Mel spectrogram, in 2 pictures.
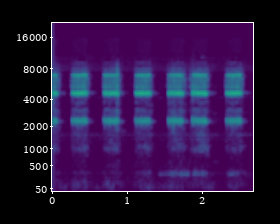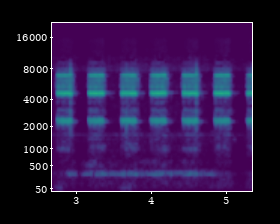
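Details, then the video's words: Male cricket chirping loudly and shrilly, sharp pulsed chirps repeated steadily about two or three times a second, about fourteen in quick succession, with a faint low hum underneath. "Suara jangkrik jantan"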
